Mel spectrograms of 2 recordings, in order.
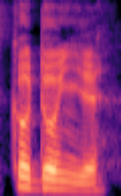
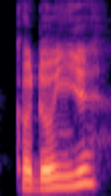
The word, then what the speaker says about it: Codogno: It's Codogno. Codogno.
